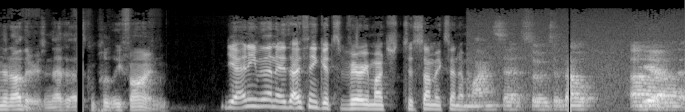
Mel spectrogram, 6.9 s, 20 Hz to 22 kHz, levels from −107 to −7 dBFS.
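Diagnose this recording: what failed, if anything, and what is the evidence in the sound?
Bluetooth stall at the wireless playback link. Silence of 67 ms at 0.77 s, after "than others and that", and 29 ms at 5.69 s. The headphone buffer likely ran dry awaiting resent packets.

Switch to a distant microphone at the capture stage. From 4.68 s, after "to some extent a", to the end, the sound turns roomy and hollow. Level barely changes. Room noise sits roughly 25 dB below. The close microphone likely dropped out.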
